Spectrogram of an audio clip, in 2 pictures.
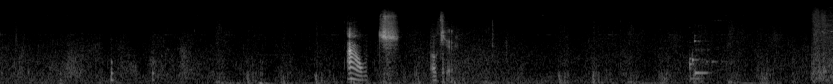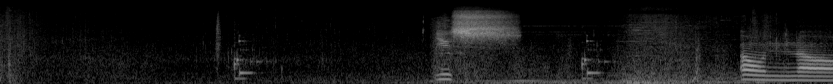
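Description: Light footsteps patter quickly on grass and sand.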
